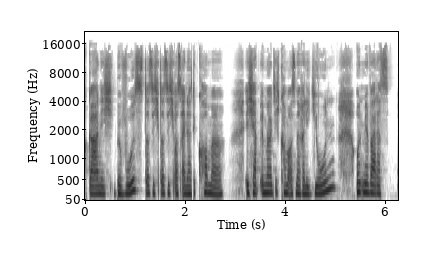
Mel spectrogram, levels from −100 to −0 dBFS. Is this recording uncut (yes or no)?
no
